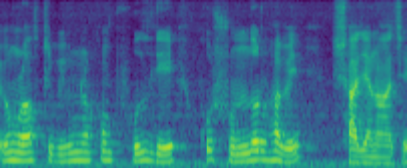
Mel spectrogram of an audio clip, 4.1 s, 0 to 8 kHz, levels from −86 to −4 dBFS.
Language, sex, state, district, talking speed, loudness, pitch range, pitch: Bengali, male, West Bengal, Purulia, 160 wpm, -21 LUFS, 125-150 Hz, 140 Hz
